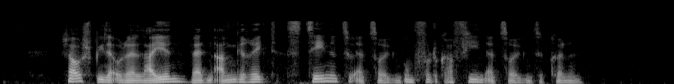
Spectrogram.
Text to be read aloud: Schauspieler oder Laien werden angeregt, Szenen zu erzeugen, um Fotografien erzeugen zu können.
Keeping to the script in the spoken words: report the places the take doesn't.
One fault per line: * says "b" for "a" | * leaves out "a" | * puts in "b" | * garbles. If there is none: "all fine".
all fine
